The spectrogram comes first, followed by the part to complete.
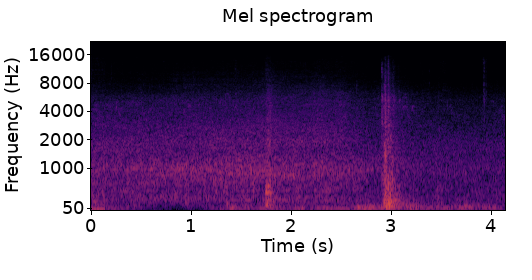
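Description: Car doors of a Mitsubishi Eclipse Spyder convertible: a light latch click a little under two seconds in, then a louder door thud about three seconds in, and another small click near the end as the passenger door is opened, over steady street background noise.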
